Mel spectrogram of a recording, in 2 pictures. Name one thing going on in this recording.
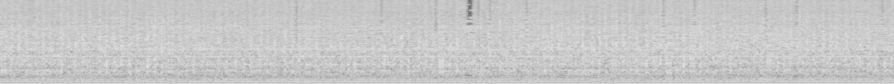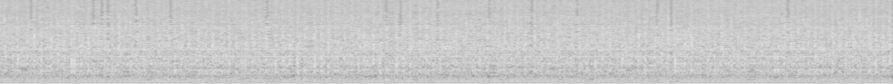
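A helicopter engine drones and rotor blades whir steadily.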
